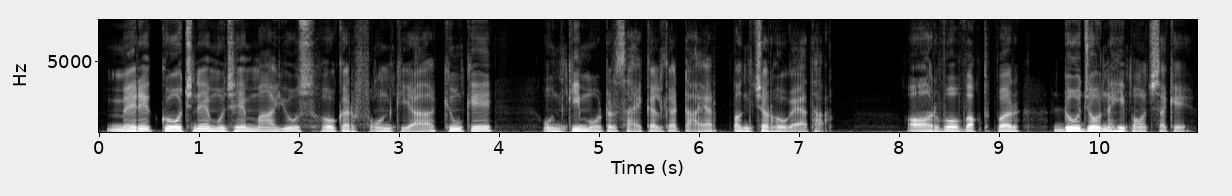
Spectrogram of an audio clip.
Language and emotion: Urdu, sad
